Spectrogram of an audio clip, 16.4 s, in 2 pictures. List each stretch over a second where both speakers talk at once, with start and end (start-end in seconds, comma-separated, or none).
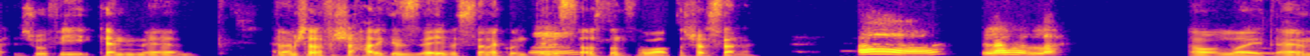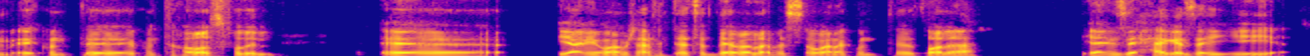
none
